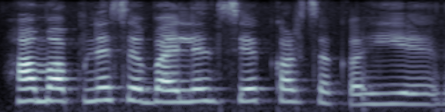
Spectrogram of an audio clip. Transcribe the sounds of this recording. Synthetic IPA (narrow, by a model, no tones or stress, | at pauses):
həmɐpnesebaːɪlensekəɾsəkəɦiẽː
